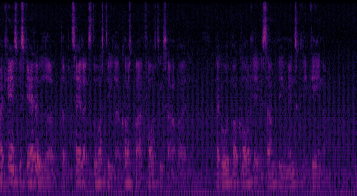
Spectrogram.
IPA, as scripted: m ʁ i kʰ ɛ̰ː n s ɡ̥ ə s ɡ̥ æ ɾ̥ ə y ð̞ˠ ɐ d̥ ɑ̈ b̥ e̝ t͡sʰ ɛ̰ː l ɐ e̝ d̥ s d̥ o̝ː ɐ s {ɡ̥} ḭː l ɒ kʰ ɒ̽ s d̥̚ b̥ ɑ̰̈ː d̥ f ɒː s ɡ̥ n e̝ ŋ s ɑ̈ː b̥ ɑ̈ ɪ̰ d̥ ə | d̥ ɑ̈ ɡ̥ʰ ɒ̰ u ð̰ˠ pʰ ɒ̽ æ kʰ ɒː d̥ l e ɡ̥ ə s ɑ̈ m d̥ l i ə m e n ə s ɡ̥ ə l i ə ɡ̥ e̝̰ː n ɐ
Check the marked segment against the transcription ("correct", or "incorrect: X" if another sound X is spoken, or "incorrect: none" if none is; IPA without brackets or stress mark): incorrect: d̥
